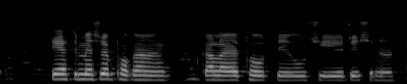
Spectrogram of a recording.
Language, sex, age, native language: Icelandic, male, 12, Icelandic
